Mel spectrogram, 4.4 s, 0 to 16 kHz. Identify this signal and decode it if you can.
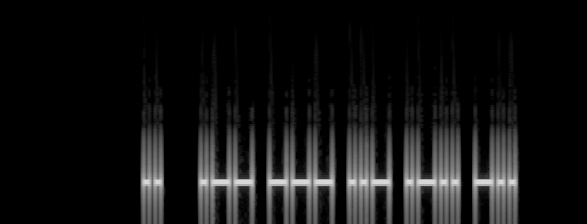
Morse code, heard as a keyed tone, about 28 wpm, 700 Hz. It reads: I WOULD
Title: Sets of 2 Words 28wpm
